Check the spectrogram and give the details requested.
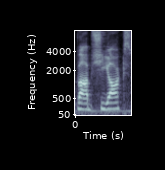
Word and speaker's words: Bobsheaux: It's spelled Bobsheaux, but his name's Bob Thomas. It's, for some reason, said Bobsheaux.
